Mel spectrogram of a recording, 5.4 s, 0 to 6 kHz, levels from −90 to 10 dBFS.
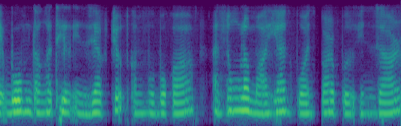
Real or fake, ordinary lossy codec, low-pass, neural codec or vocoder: fake; AAC, 48 kbps; 5.4 kHz; vocoder, 24 kHz, 100 mel bands, Vocos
